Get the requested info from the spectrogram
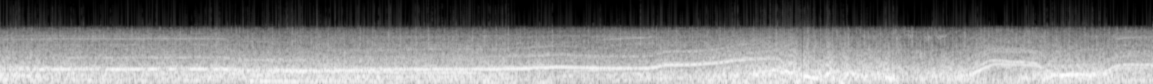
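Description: FPV quadcopter's electric motors whining, several tones gliding up and down in pitch together as the throttle changes, with a steep rise about seven seconds in and a quick dip and swoop near the end.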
